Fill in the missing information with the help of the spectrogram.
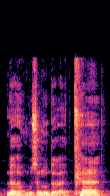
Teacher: Ka masuk ke ka di siku tenggorokan dia. Nah, lidahnya kita turunkan sehingga membaca ka-nya itu ada hembusan udara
